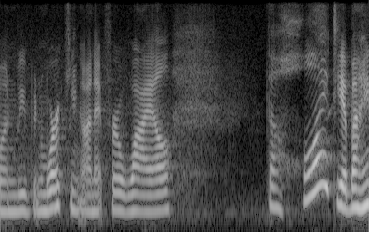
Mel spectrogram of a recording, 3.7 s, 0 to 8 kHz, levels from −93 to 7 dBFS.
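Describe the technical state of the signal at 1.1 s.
Echo leak, 1.04 to 1.31 s: a very faint copy of the speech returns about 205 ms late, likely loudspeaker pickup that the far end's echo canceller failed to remove.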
